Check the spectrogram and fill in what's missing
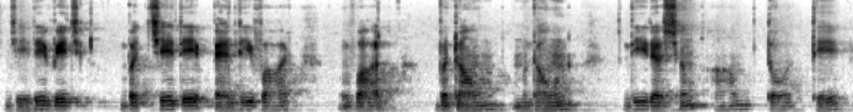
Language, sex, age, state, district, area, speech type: Punjabi, male, 18-30, Punjab, Hoshiarpur, urban, spontaneous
